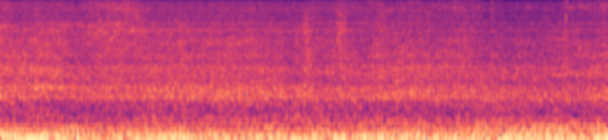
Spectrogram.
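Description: Street traffic with a small motorcycle engine running steadily close by, a low even drone over the general road noise.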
